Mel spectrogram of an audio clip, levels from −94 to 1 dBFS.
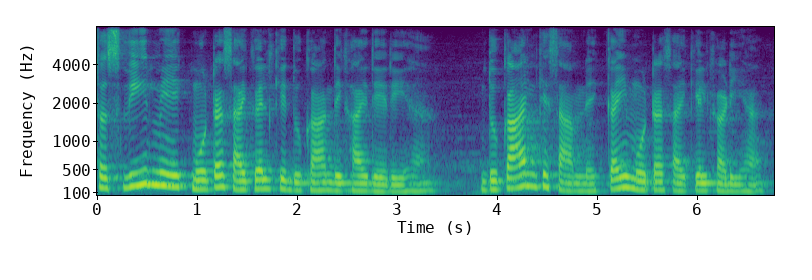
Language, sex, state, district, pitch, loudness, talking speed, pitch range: Hindi, male, Jharkhand, Ranchi, 145 Hz, -18 LUFS, 150 wpm, 130-180 Hz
